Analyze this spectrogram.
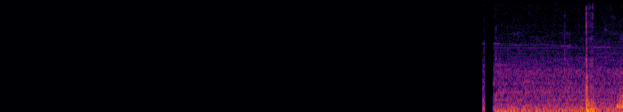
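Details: Near silence for almost five seconds, then a sharp knock and a low, steady rumble with a louder thud toward the end; no animal voices.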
